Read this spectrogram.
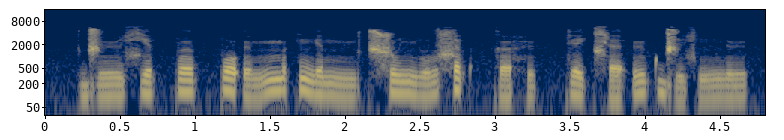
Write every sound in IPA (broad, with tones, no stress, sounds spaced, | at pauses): d͡ʒ ʉː˨ ç e˧ pː ɵː˦ pː o˦˨ ʔ ø˨ mː œ˦ k ŋ e˧ mː y˨ t͡ʃ ʂ u˧ ɲ u˨˦ l ɬ ɛ˦ p kː œ˨ h ʉ˨ kː e˦˨ t͡ɕʰ ɛ˨ ʔ ʉː˦ p d͡ʒ y˨ ç nː ʉ˧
